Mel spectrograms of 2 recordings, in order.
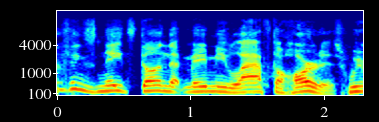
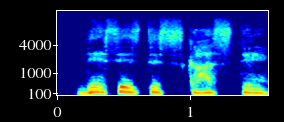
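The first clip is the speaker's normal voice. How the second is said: quiet, hushed, close-up whisper; 4 semitones lower, 8 dB quieter than usual. Telling a story, quoting what someone whispered in the speaker's ear: retelling a whisper. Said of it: "he just whispers in my ear".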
